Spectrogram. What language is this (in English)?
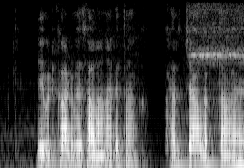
Hindi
